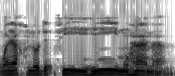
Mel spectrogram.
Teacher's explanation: مد صلة صغرى يمد مدا طبيعيا بمقدار حركتين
